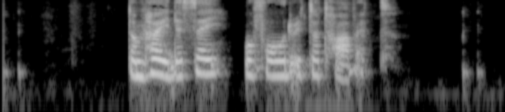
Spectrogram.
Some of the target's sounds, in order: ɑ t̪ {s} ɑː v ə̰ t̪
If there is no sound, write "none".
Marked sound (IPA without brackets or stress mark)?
h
